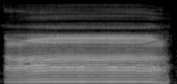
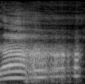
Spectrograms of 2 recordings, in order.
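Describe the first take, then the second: First: The scream is weak and low in energy. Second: The scream is loud and highly intense. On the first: The speaker calls it wrong. "they weren't very high intensity" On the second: The speaker calls it right. "Instead of like"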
